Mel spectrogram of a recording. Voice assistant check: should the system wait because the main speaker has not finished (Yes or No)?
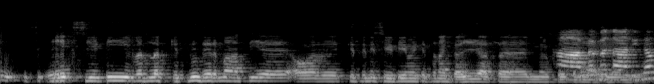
No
